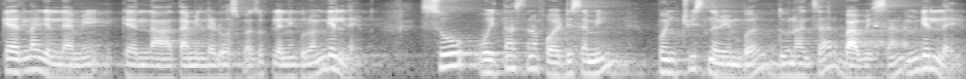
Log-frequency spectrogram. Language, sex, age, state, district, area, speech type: Goan Konkani, male, 18-30, Goa, Canacona, rural, spontaneous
